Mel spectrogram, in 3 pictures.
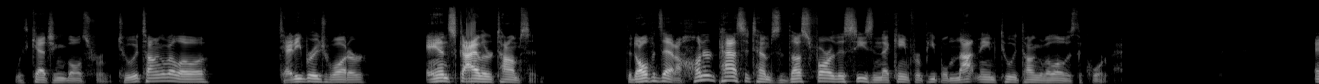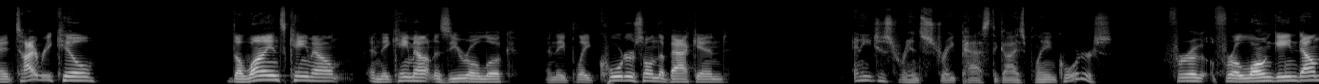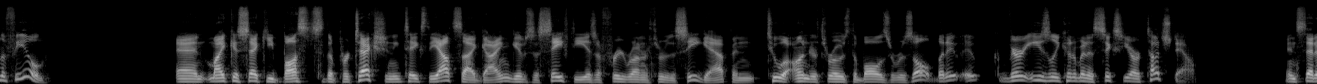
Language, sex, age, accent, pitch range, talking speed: English, male, 30-49, American, 120-180 Hz, 175 wpm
